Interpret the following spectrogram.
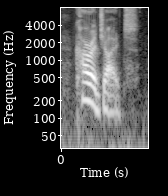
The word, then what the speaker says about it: Kharijite: In fact, not too long after its inception, in the form of the Kharijites, the Hawarij. You can pronounce that correctly for me.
